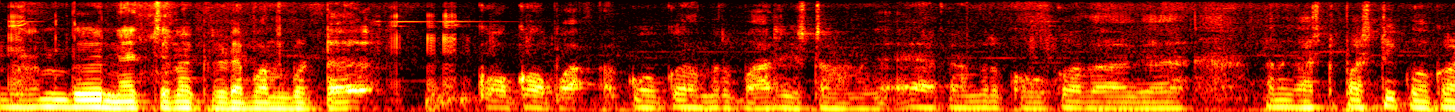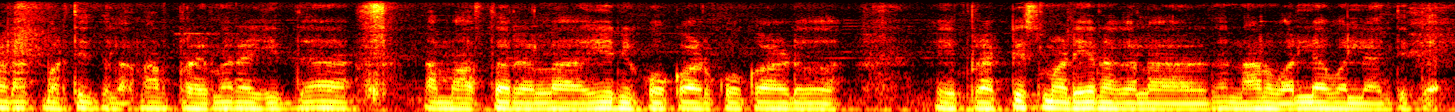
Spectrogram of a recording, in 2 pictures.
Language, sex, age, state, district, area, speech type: Kannada, male, 18-30, Karnataka, Haveri, rural, spontaneous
